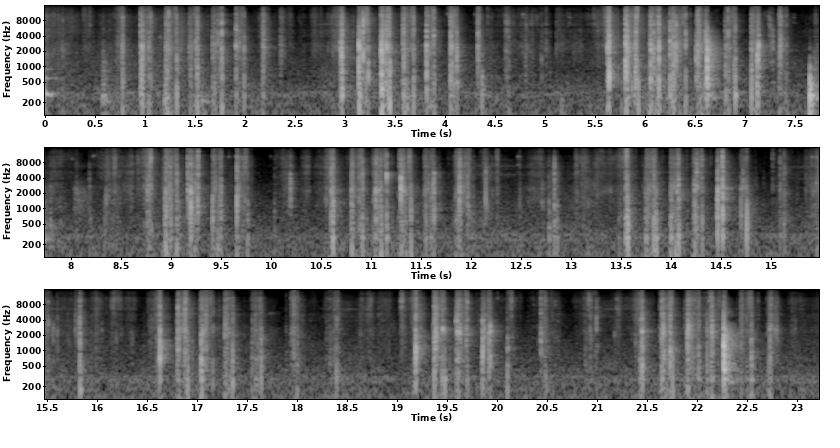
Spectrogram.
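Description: Lenormand fortune-telling cards shuffled by hand in repeated bursts of crisp riffling and flicking, close and fairly loud, separated by short pauses, with no talking.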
